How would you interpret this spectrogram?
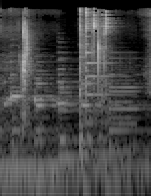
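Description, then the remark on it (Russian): A container of melon, frozen for an hour and a half, is pulled out of a freezer, giving a few sharp clinks and clatters with a faint hum underneath, all over in a moment, with no voices. “Сейчас я лед достану.”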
